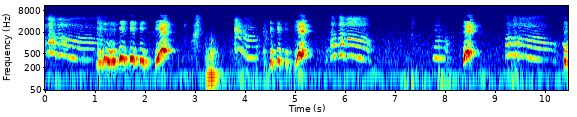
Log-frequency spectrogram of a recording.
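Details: An adult mother gives three sharp, abrupt hiccups about three seconds apart while her infant giggles in the gaps; ordinary hiccups, recorded 8.13.13.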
